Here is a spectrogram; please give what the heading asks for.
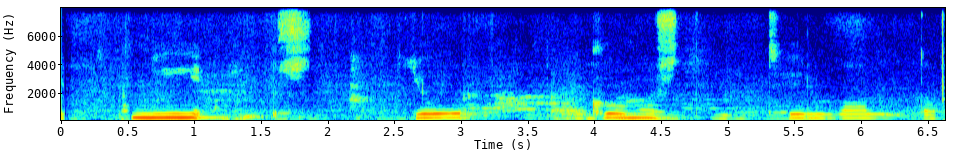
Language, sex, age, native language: Icelandic, female, 8, Icelandic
